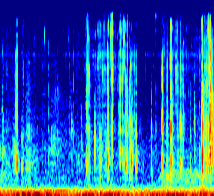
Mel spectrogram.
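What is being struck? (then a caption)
Pomegranate rind. Fingertips and thumbs pry and tear the leathery rind of a scored whole pomegranate, full of seeds, until it cracks open into halves. Short, bright crackling and crinkling snaps come in quick bursts over a steady low rumble, each dying away almost instantly.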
